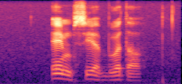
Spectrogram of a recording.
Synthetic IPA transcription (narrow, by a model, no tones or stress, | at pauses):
ɛmsiəbuətɐlˠ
